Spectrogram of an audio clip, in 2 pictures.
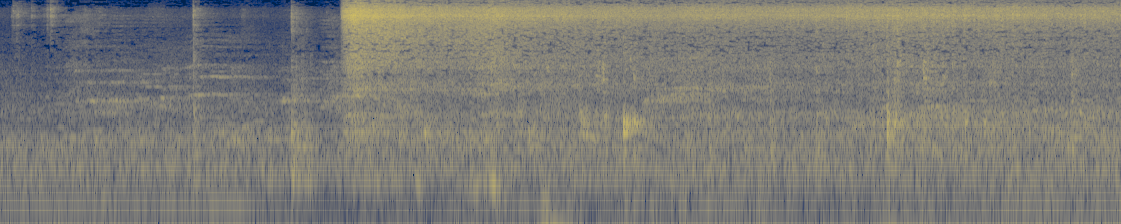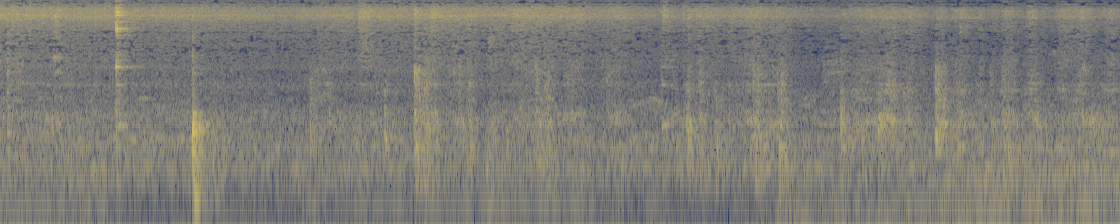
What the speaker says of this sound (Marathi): इथे आपलं तेल गरम झालेलं आहे आता यामध्ये मी वाटण घालते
